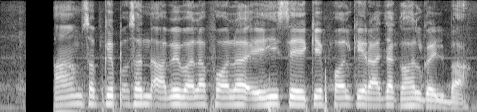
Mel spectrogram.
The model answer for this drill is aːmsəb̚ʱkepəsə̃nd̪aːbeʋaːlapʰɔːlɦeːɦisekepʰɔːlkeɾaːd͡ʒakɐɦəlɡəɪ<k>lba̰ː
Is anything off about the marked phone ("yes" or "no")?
yes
